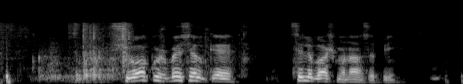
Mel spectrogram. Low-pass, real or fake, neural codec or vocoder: 7.2 kHz; real; none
